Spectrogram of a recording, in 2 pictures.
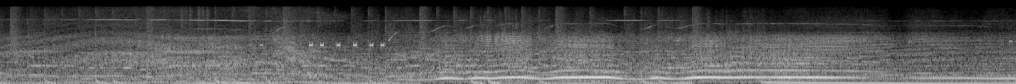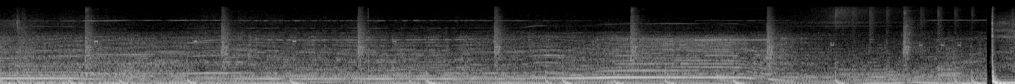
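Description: Background electronic music over an RC aerobatic biplane's electric motor and propeller, whose pitch rises and falls in wavy sweeps as the throttle changes and holds steady for stretches.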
